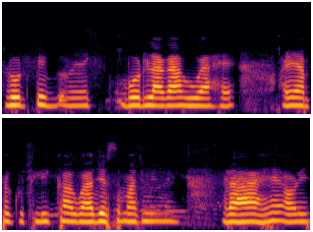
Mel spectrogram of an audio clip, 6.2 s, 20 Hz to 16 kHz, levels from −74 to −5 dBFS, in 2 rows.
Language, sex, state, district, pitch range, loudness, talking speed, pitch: Hindi, female, Bihar, Sitamarhi, 220-230 Hz, -17 LUFS, 230 wpm, 225 Hz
